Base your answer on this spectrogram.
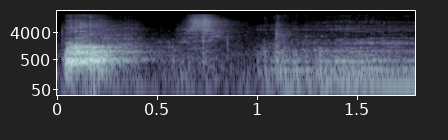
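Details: One loud, sharp bark from Lizzie, a Staffordshire Bull Terrier and Rhodesian Ridgeback mix from a shelter, protecting her owner in a wheelchair from a stranger outside, followed by a soft hiss and low background noise.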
